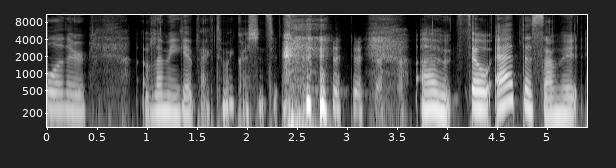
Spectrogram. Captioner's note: chuckles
